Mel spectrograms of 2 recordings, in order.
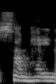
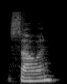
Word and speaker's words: Samhain: So it is the season of Samhain, as you pronounce it, Samhain as it's written, Samhain as you, I keep being pulled up on this, is the way you should correctly pronounce it.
